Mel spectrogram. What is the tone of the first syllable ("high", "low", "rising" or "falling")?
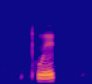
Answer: rising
